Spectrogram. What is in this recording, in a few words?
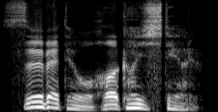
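Vox Skill, Japanese; DarkKasel; kingsraid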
